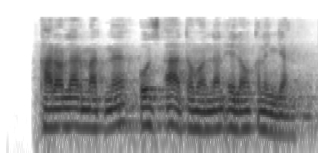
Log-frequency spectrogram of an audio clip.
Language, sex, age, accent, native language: Uzbek, male, 12-17, Namangan, Uzbek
